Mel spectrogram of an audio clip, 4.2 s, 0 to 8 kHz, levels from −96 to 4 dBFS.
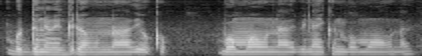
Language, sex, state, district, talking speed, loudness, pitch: Telugu, male, Telangana, Mahabubabad, 125 wpm, -20 LUFS, 125 Hz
